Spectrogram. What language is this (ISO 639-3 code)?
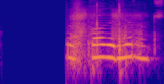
isl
